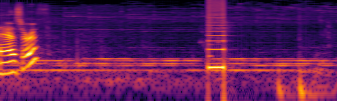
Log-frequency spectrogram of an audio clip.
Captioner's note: buzzer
